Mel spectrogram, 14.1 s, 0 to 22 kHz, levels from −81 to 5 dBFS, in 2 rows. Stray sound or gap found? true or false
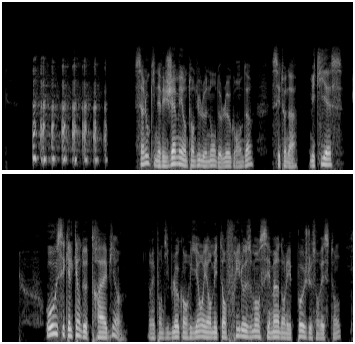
true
